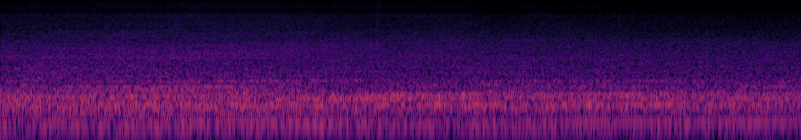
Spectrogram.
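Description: Pedestal electric fan running with a steady hum.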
